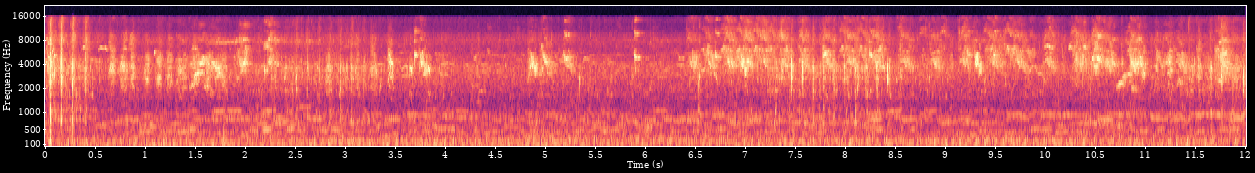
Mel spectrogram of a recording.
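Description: Whistling ducks bathing: water splashing and wings beating on the water, loudest at the start and again near the end, over a continuous chatter of high bird chirps.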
